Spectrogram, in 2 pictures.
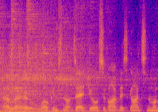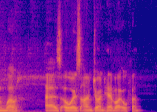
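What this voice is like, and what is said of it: British accent. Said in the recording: “as you might be able to tell from our accents, I'm British.”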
